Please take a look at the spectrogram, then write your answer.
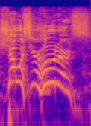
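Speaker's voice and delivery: very high, cheeky hollered yell. Retelling yelling back at a bingo player: imitating own past yell. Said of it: "I yelled back".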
